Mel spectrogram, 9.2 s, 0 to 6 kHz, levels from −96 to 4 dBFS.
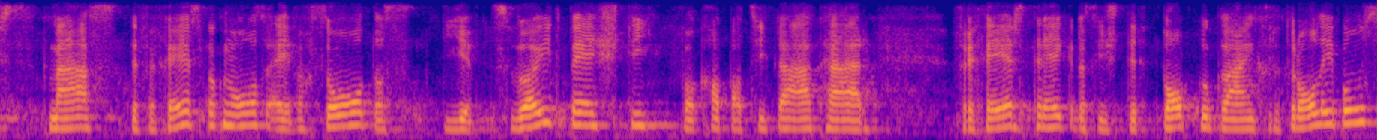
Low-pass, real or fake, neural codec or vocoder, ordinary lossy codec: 5.4 kHz; fake; codec, 16 kHz, 4.8 kbps, FACodec; Opus, 24 kbps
